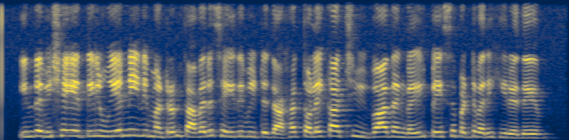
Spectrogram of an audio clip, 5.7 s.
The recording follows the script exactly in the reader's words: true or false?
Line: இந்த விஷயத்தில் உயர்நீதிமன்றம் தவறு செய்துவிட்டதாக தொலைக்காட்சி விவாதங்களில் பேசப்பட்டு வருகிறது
true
